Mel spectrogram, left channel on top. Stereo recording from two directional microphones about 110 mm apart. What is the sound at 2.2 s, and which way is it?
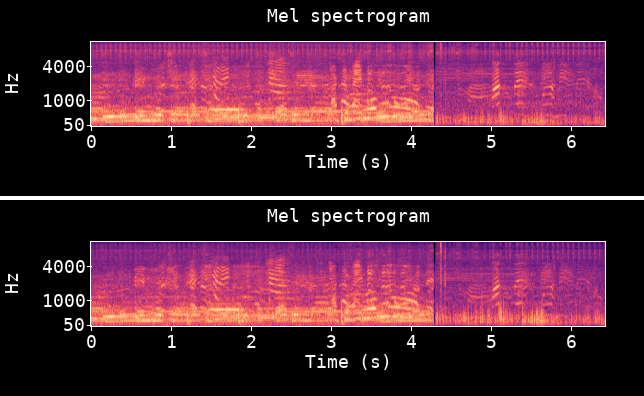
Music, 5° left (ahead or behind).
